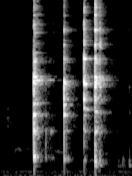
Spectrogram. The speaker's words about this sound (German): So. Die Kanne ist jetzt wieder leer. Ich tue den Teeaufsatz wieder drauf.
